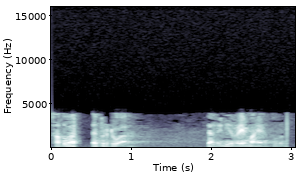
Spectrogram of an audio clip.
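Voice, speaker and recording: A middle-aged man preaching a sermon, telling a personal story with animated swings between loud exclaims and quiet asides. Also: mid-range voice, fairly quick. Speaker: pastor. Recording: tinny phone-like sound with long hall reverb.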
